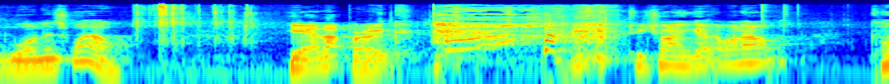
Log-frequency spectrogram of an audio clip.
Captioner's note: laughs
